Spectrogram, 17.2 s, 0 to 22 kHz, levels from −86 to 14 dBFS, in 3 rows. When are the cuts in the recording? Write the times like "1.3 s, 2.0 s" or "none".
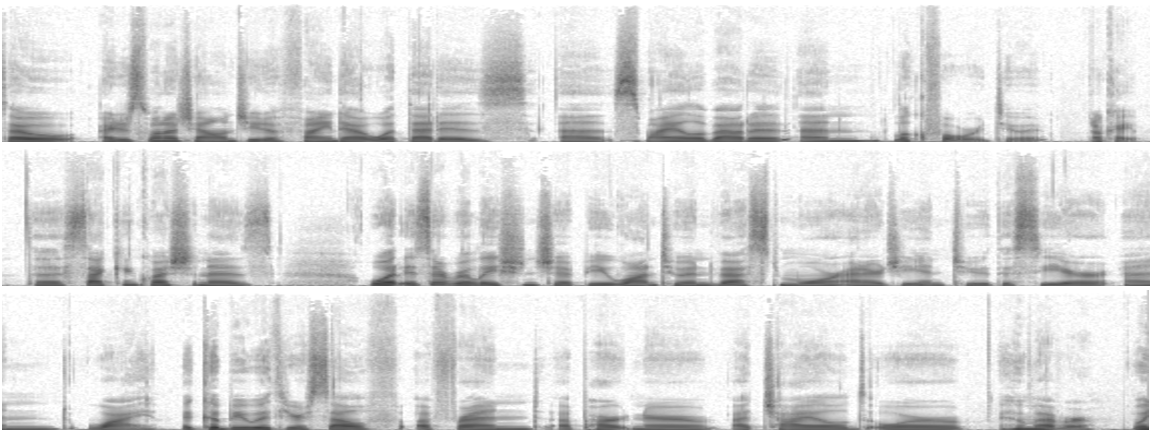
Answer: none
